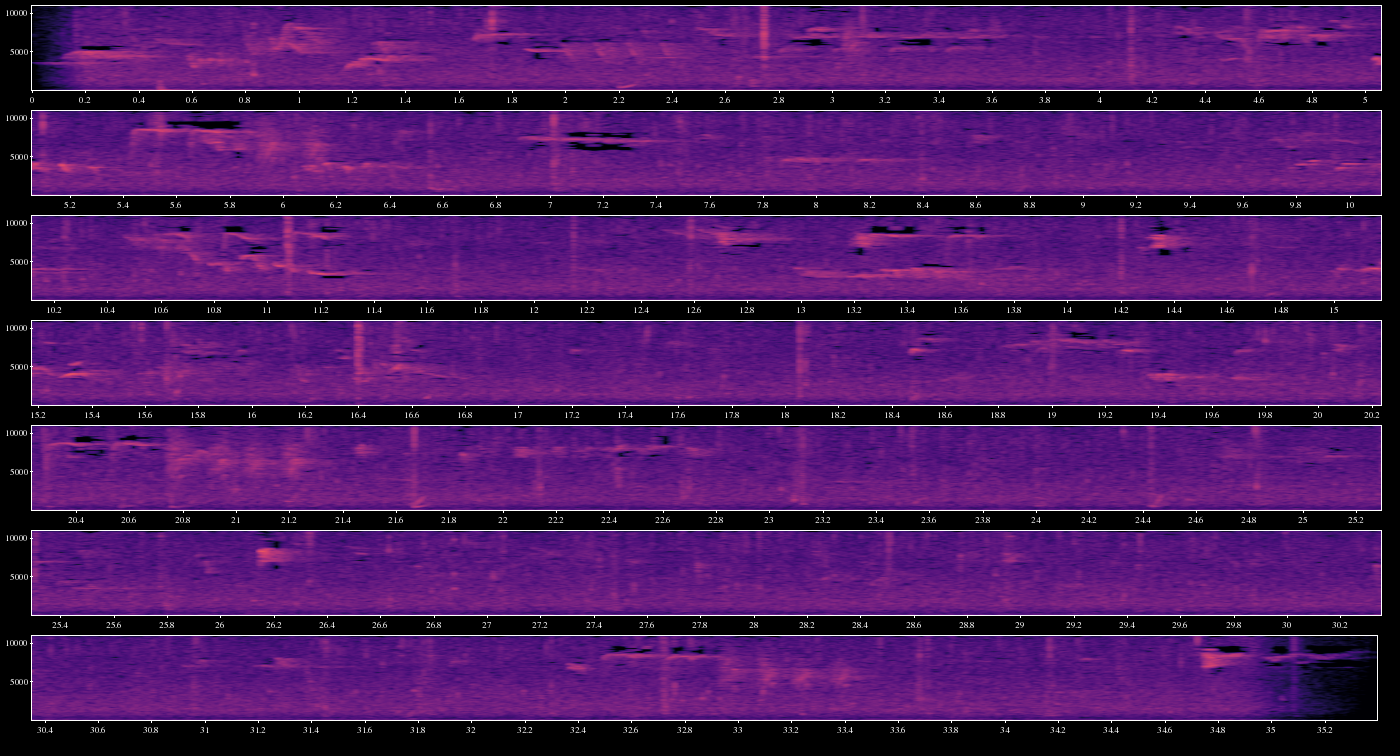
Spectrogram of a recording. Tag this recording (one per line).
small
stream
woods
